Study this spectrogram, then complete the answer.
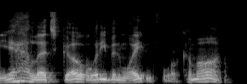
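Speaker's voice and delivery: ordinary delivery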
